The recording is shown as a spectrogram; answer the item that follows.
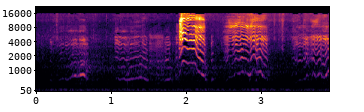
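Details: Ferret kits, 14 days old, giving thin wavering squeals with rising and falling harmonics, several calls in a row including a louder, brighter cry near the middle, over a low steady hum.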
